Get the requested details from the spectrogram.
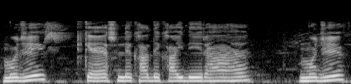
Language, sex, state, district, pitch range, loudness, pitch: Hindi, male, Madhya Pradesh, Katni, 155-165 Hz, -13 LUFS, 165 Hz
